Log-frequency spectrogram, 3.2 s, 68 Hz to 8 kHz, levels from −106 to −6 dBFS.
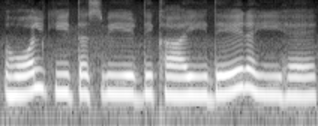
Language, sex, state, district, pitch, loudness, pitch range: Hindi, female, Rajasthan, Jaipur, 230 Hz, -12 LUFS, 220-240 Hz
